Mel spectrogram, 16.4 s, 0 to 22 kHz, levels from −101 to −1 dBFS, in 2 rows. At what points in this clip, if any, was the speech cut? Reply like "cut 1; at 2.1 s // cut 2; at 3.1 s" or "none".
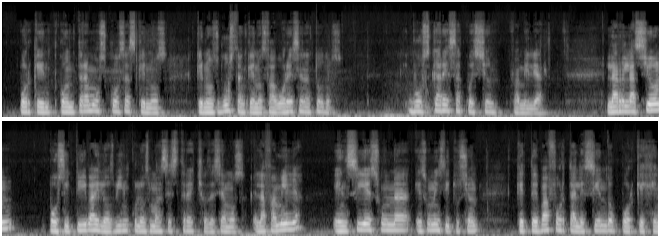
none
